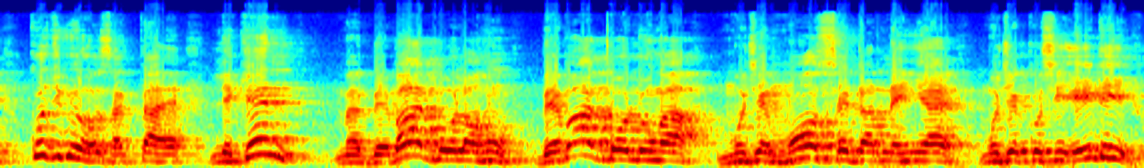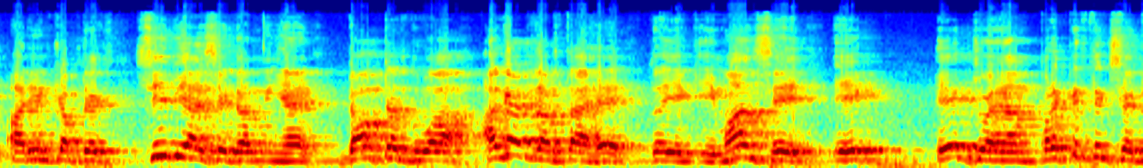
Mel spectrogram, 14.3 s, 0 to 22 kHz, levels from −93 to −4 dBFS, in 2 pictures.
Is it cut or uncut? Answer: uncut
